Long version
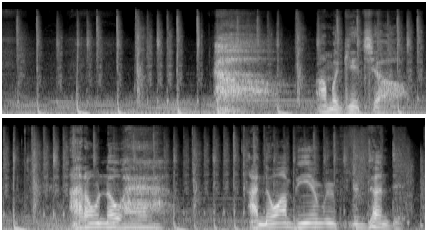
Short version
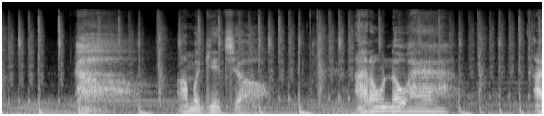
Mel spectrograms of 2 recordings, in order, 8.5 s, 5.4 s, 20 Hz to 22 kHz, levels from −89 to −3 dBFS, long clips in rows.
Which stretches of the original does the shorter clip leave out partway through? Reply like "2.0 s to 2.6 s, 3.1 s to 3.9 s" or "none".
none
